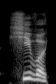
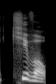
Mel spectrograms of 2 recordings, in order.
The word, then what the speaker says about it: Khiva: Rusça telaffuzda birdenbire 'Meri' olur. Ya da 'Buhoro' kelimesi 'Bukhara' olur, 'Khiva' ise 'Kiva' olur.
